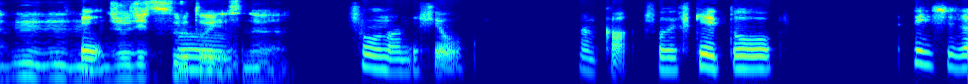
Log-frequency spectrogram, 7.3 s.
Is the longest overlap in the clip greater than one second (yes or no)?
no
